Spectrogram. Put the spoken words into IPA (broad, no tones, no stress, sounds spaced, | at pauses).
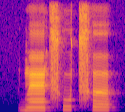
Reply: b ɛ̃ t͡sʰ u t͡sʰ ə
